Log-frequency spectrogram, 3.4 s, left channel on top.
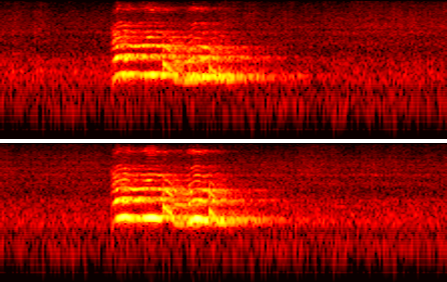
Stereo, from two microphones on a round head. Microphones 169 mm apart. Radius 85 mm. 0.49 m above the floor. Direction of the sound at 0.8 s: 10° right (ahead or behind).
